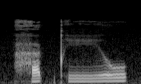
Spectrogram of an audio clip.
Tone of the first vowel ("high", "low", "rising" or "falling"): rising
